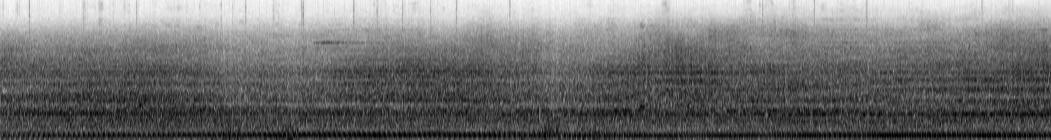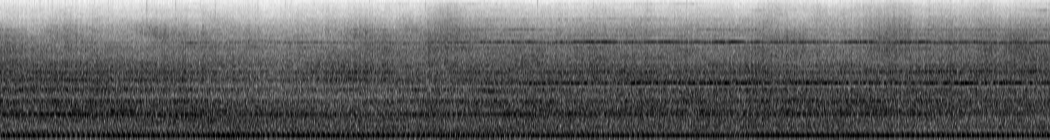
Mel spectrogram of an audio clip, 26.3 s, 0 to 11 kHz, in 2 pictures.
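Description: Norfolk Southern EMD SD70ACC and SD70ACE diesel-electric locomotives pulling hard up the grade, a steady deep engine drone with a high whine over it, growing slightly louder as they approach.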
